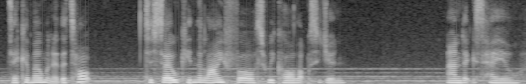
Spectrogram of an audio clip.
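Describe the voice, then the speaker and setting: Mellow-voiced woman guiding a meditation. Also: lowish voice. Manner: soothing, measured, instructive. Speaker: meditation guide. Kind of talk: guided meditation narration. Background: background music.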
